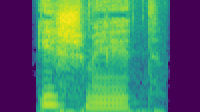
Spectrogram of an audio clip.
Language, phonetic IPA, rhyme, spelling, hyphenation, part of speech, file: Hungarian, [ˈiʃmeːt], -eːt, ismét, is‧mét, adverb, Hu-ismét.ogg
- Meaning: again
